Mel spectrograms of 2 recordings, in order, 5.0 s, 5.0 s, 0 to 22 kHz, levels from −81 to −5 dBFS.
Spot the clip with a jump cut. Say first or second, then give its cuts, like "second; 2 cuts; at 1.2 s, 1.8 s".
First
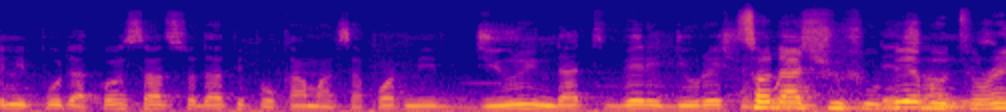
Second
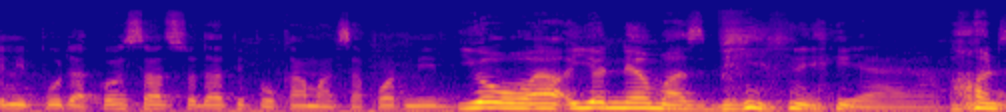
second; 1 cut; at 2.2 s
